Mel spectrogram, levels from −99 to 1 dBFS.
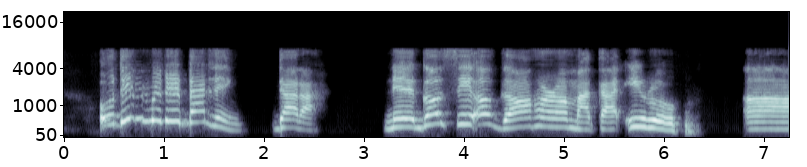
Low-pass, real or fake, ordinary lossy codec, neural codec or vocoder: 7.2 kHz; fake; none; codec, 16 kHz, 1.1 kbps, Voila-Tokenizer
